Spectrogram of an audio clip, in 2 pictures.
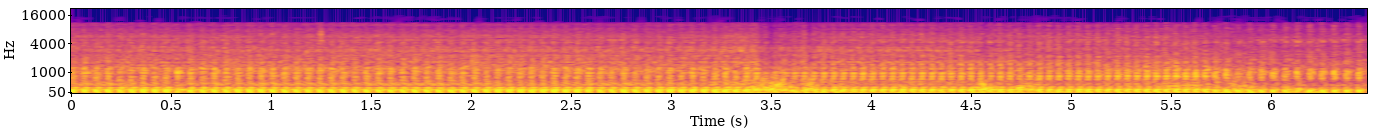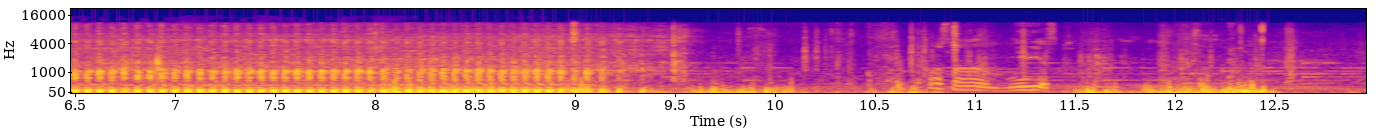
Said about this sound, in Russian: Ну вот я квадроцикл привез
